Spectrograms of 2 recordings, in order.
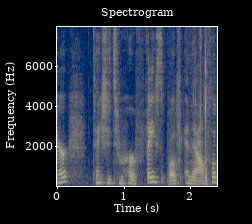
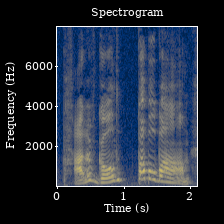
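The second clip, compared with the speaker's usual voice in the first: slow, higher, sing-song announcement; delighted name reveal; 5 semitones higher, 4 dB louder, slower than usual. Real, not acted. Vlogger shows viewers the new bath balm, delighted and slow.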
